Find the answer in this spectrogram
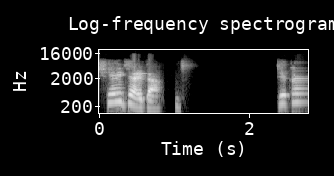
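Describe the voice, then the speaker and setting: A woman from West Bengal presenting an online class, her audio choppy and cutting out over a bad connection, speech coming in halting fragments. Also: sits high, animated. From West Bengal, India. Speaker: session presenter. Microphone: video call.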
